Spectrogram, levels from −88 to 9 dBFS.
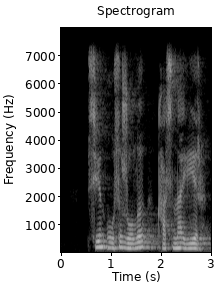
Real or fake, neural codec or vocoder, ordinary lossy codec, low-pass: real; none; none; 7.2 kHz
